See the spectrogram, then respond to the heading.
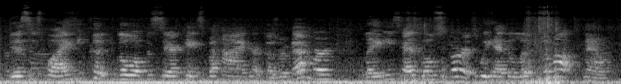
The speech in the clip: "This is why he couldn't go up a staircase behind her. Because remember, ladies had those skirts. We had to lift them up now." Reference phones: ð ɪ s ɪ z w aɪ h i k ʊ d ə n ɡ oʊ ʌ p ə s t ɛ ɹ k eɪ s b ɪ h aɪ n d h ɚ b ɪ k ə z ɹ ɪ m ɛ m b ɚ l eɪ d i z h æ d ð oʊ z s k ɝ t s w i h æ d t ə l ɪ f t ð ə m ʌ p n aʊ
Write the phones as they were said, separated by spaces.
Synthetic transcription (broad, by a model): ð ɪ s ɪ z w aɪ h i k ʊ d n ɡ oʊ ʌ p ə s t ɛ ɹ k eɪ s b ɪ h aɪ n d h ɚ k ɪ ə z ɹ ɪ m ɛ m b ɚ l eɪ d i z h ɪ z ð oʊ z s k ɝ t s w i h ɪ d t ə l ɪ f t ð ə m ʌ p n aʊ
